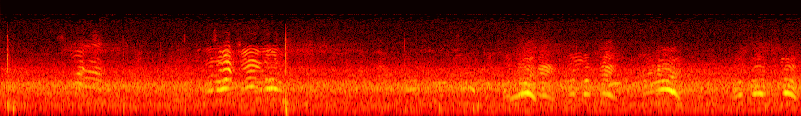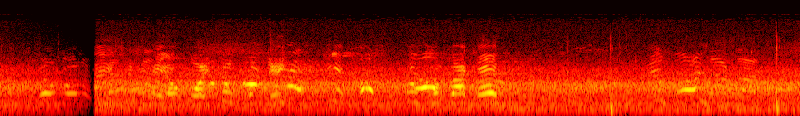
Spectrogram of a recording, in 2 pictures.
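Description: Indistinct shouts and calls of young players and spectators ringing out across an outdoor football pitch, many short separate cries over a steady open-air background. The sound cuts out briefly about halfway through.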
